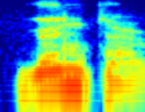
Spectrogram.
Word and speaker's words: Günther: Well, Günther, would I be pronouncing it well if I say Günther? Günther, just Günther.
